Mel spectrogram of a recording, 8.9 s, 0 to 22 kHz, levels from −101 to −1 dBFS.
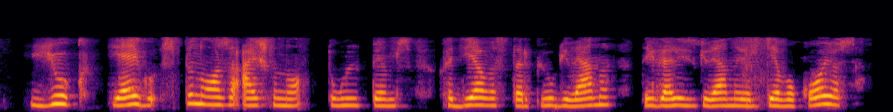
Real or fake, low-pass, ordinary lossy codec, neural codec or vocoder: real; 5.4 kHz; AAC, 24 kbps; none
